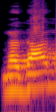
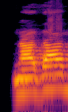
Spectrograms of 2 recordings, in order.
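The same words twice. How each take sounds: First: नादान with short first a, "nadaan"; wrong form. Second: नादान with long "naa"; correct form. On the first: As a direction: clip the "na" of नादान. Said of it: "नादान नहीं होता है". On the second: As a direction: stretch the first vowel of नादान. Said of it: "नादान होता है". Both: Shown as a demonstration.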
